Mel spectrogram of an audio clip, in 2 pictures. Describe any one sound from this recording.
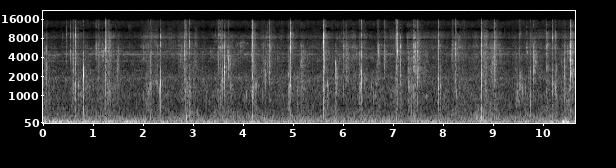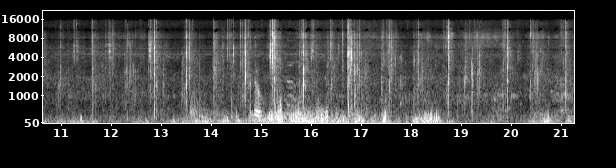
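Footsteps crunch and scrape on a wet, icy road.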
